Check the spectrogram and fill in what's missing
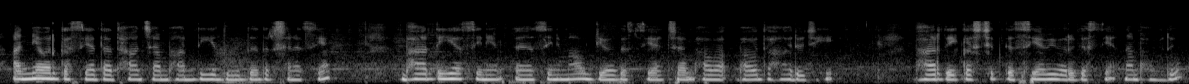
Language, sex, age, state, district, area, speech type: Sanskrit, female, 18-30, Kerala, Thrissur, rural, spontaneous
